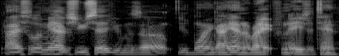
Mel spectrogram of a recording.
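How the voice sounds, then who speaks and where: Low-voiced dude hosting a chill podcast, slangy and easygoing. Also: male voice, little pitch movement, quick pace. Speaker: podcast host. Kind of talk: casual interview.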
